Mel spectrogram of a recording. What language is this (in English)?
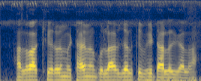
Bhojpuri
